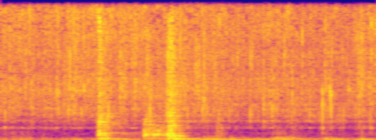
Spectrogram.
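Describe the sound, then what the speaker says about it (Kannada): Chopped onion fries in a little hot oil at the start of a Kane fish curry made without coconut. A close sizzle plays alongside a few sharp scraping stirs. "ಸ್ವಲ್ಪ ಬಿಸಿ ಆದ ತಕ್ಷಣ ಅದಕ್ಕೆ ಒಂದು ಅರ್ಧ ಆನಿಯನನ್ನು ಕಟ್ ಮಾಡಿ ಹಾಕುವ."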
